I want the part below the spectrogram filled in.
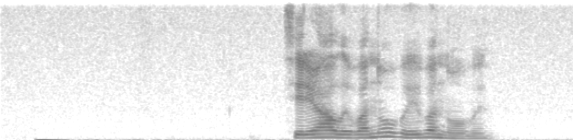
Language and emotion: Russian, neutral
